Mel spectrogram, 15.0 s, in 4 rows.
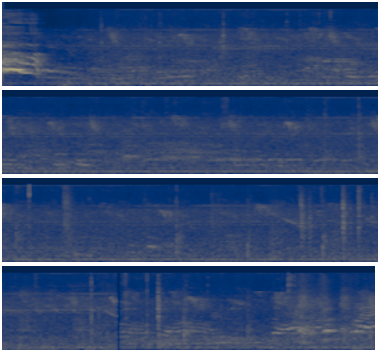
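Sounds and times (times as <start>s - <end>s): small birds chirping: 0.4s - 15.0s.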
